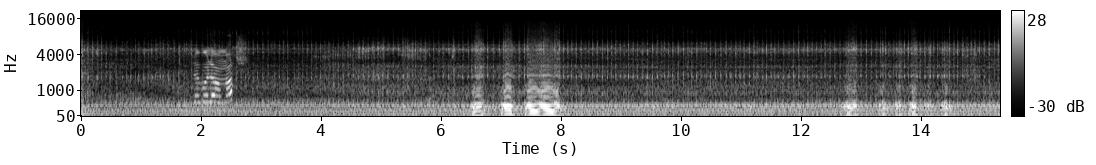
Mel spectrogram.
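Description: A chainsaw engine idles close by with a steady, buzzing rumble.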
